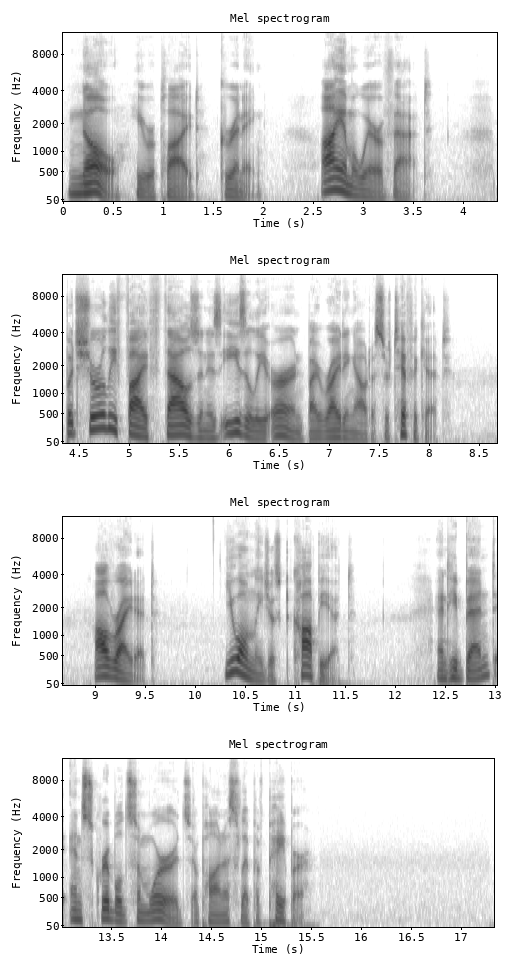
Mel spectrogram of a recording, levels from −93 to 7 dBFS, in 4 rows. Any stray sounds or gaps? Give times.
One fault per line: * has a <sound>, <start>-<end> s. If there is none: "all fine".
all fine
